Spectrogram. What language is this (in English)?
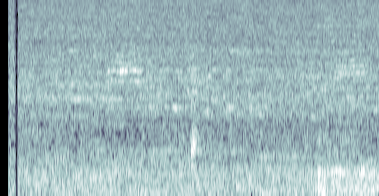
Czech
